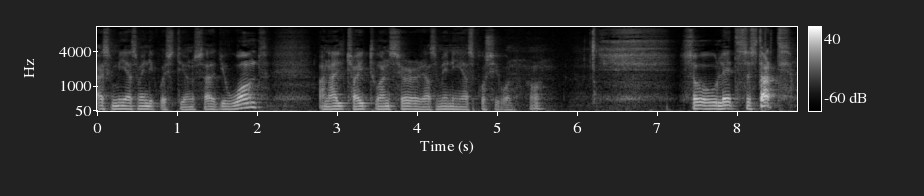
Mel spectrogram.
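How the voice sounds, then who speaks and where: A man's voice: mid-range voice, a little mellow. A middle-aged man from Spain with a Spanish accent, English not his first language, giving a virtual company talk with many "uh" and "okay?" fillers and restarts. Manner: hesitant, frequent "uh" and "okay?" tags, self-correcting. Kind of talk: live online presentation.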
